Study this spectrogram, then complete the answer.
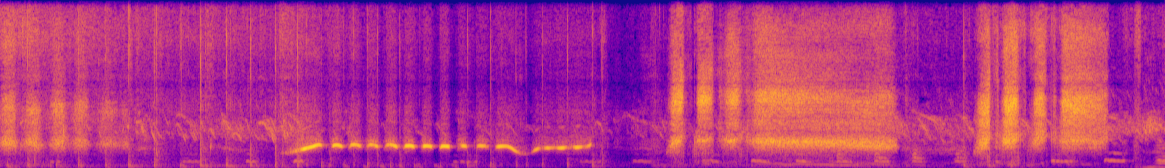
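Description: Farm poultry, chicks and a turkey, peep and cluck in a rapid, near chorus with a sustained whistle-like call and repeated short calls.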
